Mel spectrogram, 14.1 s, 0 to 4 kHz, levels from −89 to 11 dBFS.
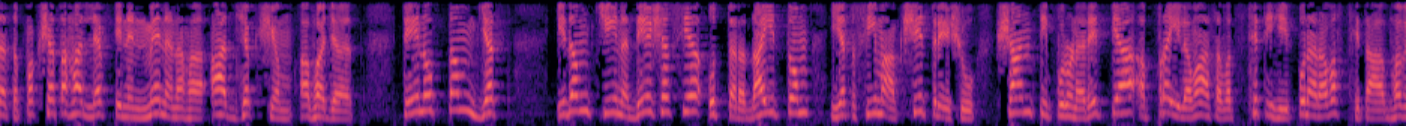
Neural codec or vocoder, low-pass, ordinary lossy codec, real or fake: none; 3.6 kHz; none; real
